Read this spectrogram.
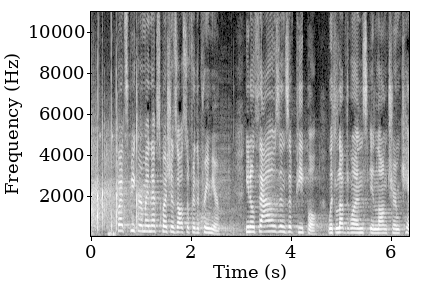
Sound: some Applause

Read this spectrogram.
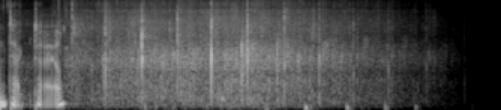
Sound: applause

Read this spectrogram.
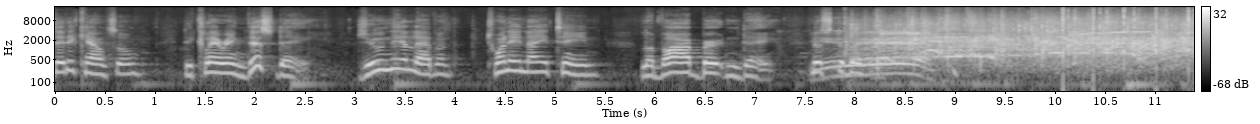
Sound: applause

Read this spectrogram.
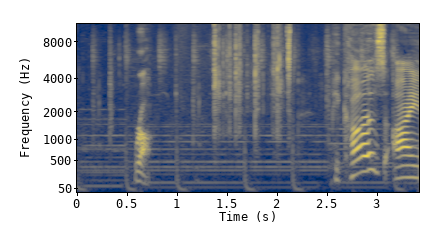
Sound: stones rattling

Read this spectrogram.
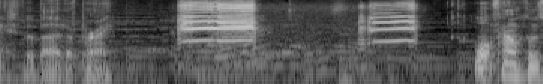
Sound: Peregrine Screech

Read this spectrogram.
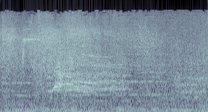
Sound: aliens screaming in terror

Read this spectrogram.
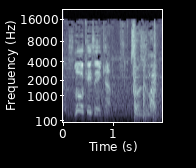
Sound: knocks on door

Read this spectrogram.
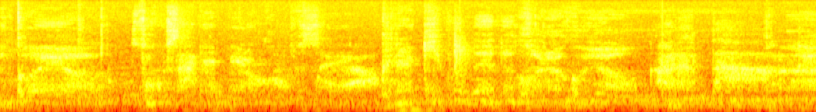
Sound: whispering

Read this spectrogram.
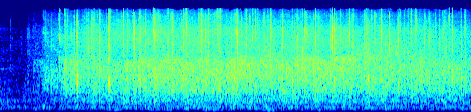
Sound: audience applauding

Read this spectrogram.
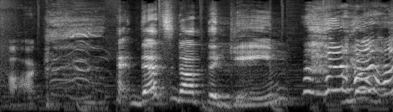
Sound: laughs

